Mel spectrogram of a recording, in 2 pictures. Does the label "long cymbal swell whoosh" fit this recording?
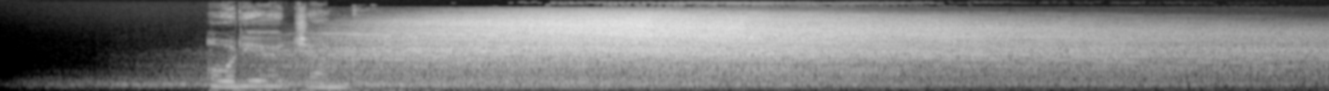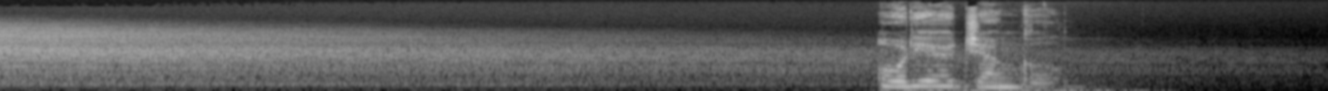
Yes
